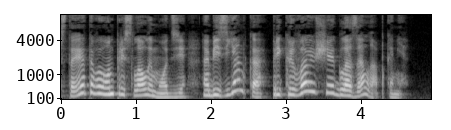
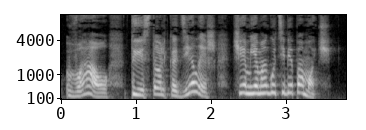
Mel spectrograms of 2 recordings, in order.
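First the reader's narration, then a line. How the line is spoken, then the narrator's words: Calm, not exclaimed. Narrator (Russian): Он не воскликнул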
